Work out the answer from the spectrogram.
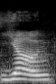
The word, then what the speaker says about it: Jung: Let's talk about this Carl Jung guy because his name would suggest he is dependent on others. I get it, because it's actually pronounced young, and that's part of Adler's theory.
